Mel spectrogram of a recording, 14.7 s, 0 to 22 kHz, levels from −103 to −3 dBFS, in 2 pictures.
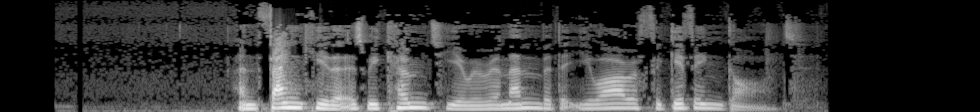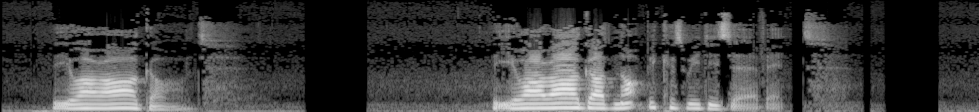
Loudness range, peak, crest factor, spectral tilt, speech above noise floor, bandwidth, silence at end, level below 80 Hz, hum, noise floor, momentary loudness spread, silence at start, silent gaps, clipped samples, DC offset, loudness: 7 LU; -8 dBFS; 16 dB; -6.5 dB/octave; 36 dB; 17.5 kHz; 1.2 s; -50 dBFS; none; -56 dBFS; 24 LU; 1.8 s; 6.22-7.36 s, 9.64-10.10 s, 13.30-13.37 s; under 0.1%; under 0.1%; -20 LUFS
